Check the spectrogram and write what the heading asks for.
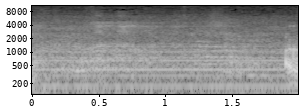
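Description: A steady machine hum made of several held tones, with no rise or fall. A man's voice cuts in at the very end.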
